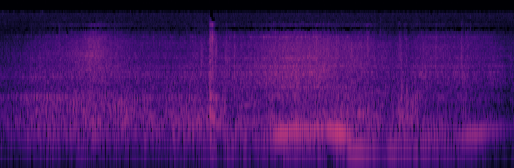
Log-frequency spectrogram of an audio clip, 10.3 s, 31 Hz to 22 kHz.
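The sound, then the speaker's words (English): A bus rumbles past a house in Peru at 4 o'clock in the morning with steady engine and road noise, sounding a long, low horn blast midway and another toward the end to wake people. No one speaks. “As you can hear here, passing the house, the bus begins in the morning, blowing the horn to wake up these people at 4 o'clock.”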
